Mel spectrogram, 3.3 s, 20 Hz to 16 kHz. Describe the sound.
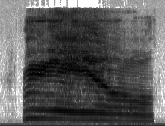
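A person hums a loud, sustained droning tone, imitating an airplane while running around with an Xbox 360 controller. The steady buzzing note holds for about two and a half seconds, sinking slightly in pitch before stopping abruptly.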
